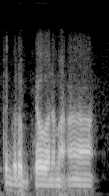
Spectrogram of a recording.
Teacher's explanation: the actual word there is Gurubhyaha because of Sandhi between that Visarga and the Na. After coming that, it becomes Rishibhyo, Gurubhyo.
